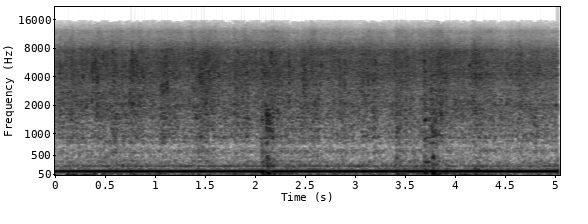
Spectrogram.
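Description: Tofu frying in a pan, a continuous loud sizzle and crackle with a steady hum beneath and a couple of brief stirring scrapes, no voices.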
